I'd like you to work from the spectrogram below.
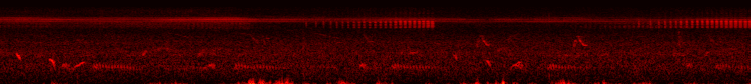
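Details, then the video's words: An elephant, Subat, snores peacefully in deep rumbling breaths while napping under a tree, watched by rangers from a distance, with soft bird chirps in the background. "Peaceful Elephant Snores ... A Wonderful Sound"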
